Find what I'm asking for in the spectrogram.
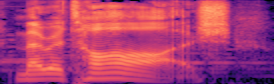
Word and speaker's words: Meritage: And you might hear Meritage, which is spelled M-E-R-I-T-A-G-E. And you might have heard some fancy person call it Meritage. But honey, it's Meritage, just like the word heritage.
